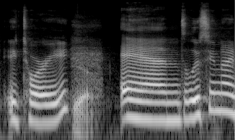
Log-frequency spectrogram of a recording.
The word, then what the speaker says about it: Etori: here how do you say your last name itori itori yeah and Lucen and I know each other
